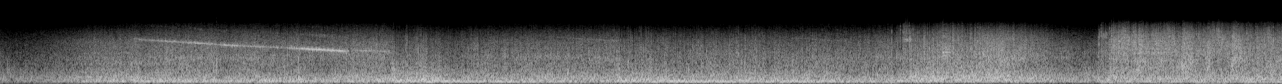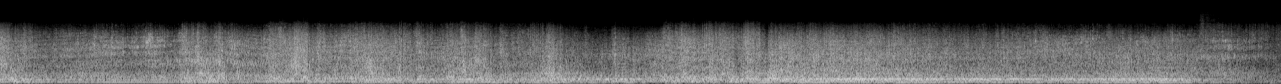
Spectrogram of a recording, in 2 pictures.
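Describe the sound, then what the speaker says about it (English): Propeller aircraft drone steadily in archival World War II film of the North African air war, a continuous loud engine roar with a descending whistle early on and heavier blasts and rumbles mixed in. "bombers, fighters, and tank busters from the air"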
